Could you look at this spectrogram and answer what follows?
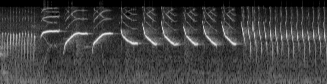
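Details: Pet Yorkshire canary singing loudly: a short buzz, rising then repeatedly falling clear whistles about four per second, closing with a rapid high staccato trill.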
